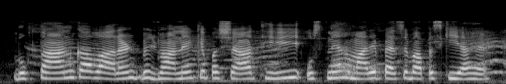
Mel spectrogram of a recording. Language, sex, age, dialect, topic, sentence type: Hindi, female, 46-50, Awadhi Bundeli, banking, statement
